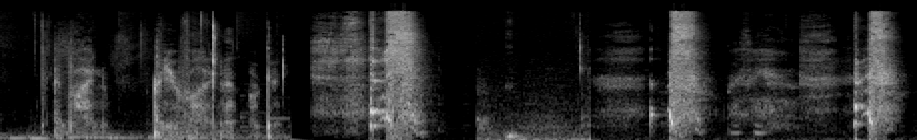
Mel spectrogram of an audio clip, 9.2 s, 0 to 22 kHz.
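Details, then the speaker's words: Girl with possible allergies or sinus trouble: several sharp sneezes, each led by a quick indrawn breath, with soft talk and breathing between; sneezing. "oh my gosh 12 seconds later what are you doing no does that mean I'm done I can't control my bodily functions"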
